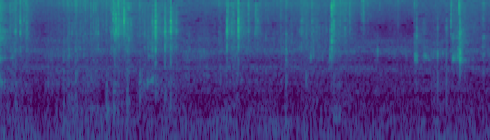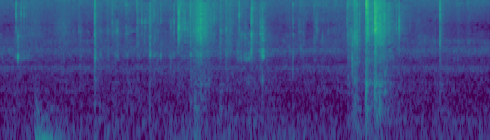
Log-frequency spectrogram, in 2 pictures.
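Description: A metal utility blade scrapes curled shavings off a solid purple soap bar held in the hand. Quiet, crisp scraping and crinkly, tearing strokes come in short bright bursts, with a brief low thud near the middle and a louder cluster of scrapes near the end.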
